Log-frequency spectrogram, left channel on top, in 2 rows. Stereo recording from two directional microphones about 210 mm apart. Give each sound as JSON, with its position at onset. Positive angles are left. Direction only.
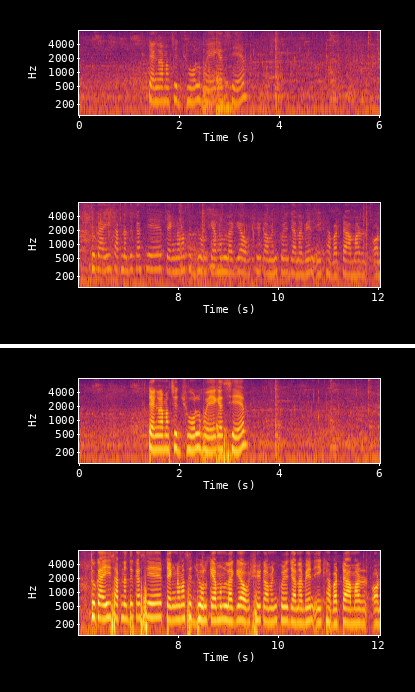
{"t": 1.4, "sound": "a woman's voice", "side_deg": -40}
{"t": 6.2, "sound": "speech", "side_deg": -45}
